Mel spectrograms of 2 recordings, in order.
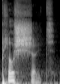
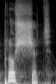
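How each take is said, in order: The two takes are said the same way.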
